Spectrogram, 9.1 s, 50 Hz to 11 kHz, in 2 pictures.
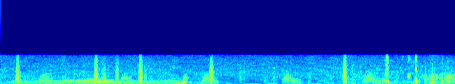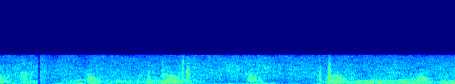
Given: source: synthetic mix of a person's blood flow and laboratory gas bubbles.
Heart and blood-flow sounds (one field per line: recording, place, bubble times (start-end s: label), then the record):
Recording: Doppler ultrasound of blood flow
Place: subclavian vein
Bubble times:
3.81-3.91 s: bubbles
4.07-4.54 s: bubbles
From the record:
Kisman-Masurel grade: 213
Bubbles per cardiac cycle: several, 3 to 8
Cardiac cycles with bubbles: 1 to 10%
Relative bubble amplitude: loud (0.450 to 0.775)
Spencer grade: 1 (occasional bubble signal discernible with the cardiac motion signal, with majority of cardiac periods free of bubbles)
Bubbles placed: anywhere in the cardiac cycle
